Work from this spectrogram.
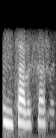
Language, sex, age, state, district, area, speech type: Telugu, female, 18-30, Telangana, Vikarabad, urban, conversation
